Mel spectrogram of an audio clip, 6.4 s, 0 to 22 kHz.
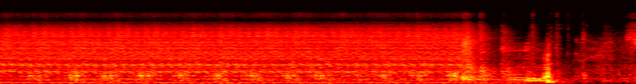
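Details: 1976 Ford Thunderbird revived after about 30 years with a charged battery and 3 gallons of fresh fuel. It cranks steadily for about five seconds but doesn't fire; no fuel is reaching the carburetor yet and the bowl is presumably still filling.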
